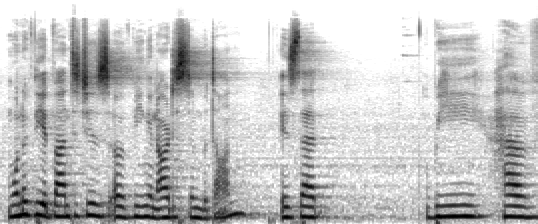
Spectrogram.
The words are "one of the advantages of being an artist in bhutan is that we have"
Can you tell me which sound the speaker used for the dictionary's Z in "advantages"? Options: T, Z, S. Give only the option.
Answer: Z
